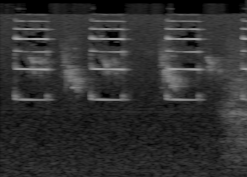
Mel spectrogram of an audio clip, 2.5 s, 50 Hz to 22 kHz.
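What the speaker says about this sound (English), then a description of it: "The beeping is a newer signal flasher I put on there" A newer dual 6/12 volt turn signal flasher on a Honda 400 cafe racer motorcycle with LED lights beeps in steady, shrill, evenly spaced pulses, three full beeps and the start of a fourth, close and clear.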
